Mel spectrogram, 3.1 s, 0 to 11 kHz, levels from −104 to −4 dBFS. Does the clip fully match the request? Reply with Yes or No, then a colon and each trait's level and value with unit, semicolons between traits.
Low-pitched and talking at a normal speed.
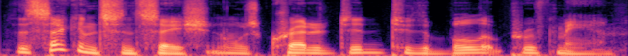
Yes: low, 125 Hz; average, 190 wpm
